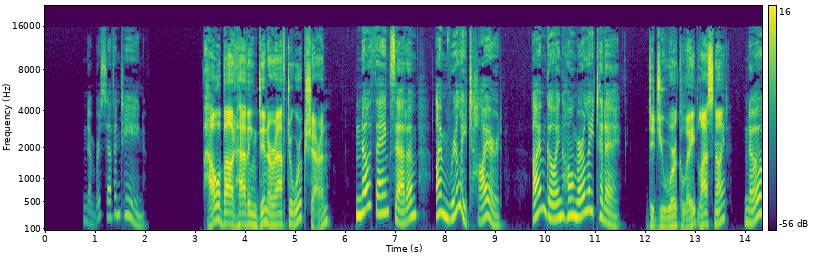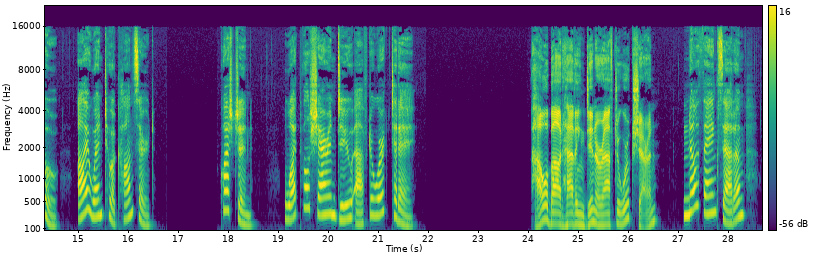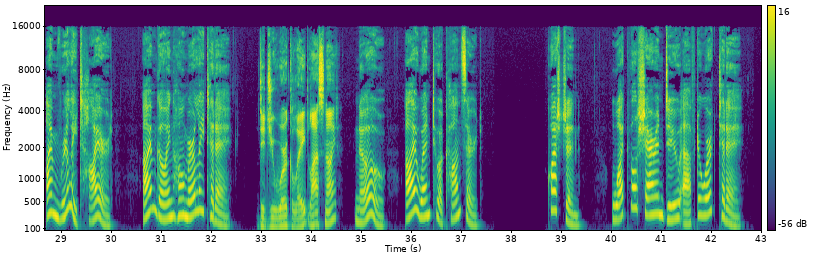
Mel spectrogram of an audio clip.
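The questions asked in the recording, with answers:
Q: What will Sharon do after work today?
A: Go home early.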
